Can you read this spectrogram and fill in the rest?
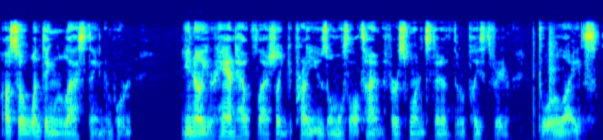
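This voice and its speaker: Casting: male actor as rambling night-shift phone guide for a game, low gravelly voice, hesitant and unpolished. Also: steady tone, normal speed, slight background noise. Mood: forgetful, rambling. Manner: hesitant, rambling, full of stops and second thoughts. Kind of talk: improvised-sounding instructional phone call for a game.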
